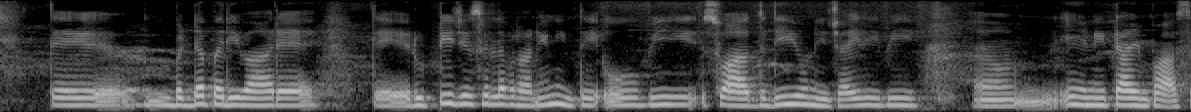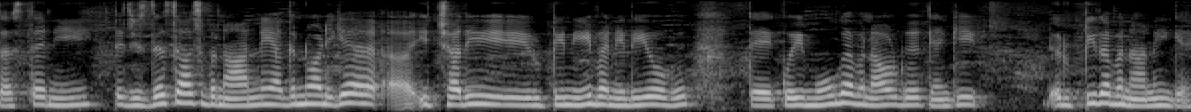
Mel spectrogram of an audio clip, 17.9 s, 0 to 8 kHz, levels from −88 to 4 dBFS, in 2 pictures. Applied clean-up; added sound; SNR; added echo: none; none; none; none.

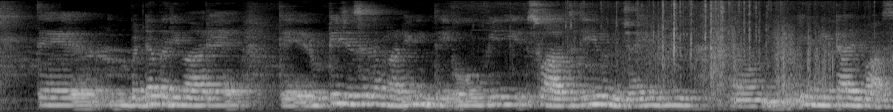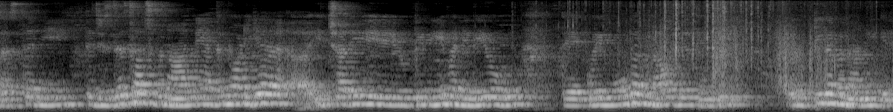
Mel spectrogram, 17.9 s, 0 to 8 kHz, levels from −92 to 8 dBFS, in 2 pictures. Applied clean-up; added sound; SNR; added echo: none; Bicycle; 20 dB; reverberation time 0.9 s.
